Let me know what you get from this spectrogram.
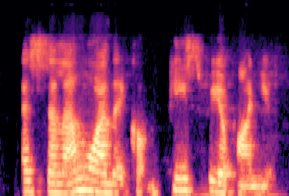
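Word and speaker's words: السلام عليكم: So it's pronounced Assalamu alaikum. Assalamu alaikum.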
